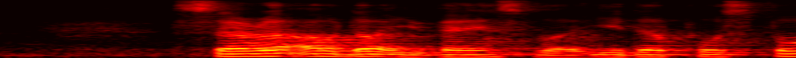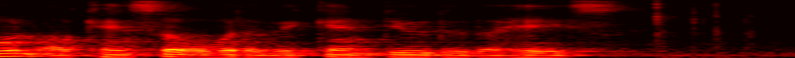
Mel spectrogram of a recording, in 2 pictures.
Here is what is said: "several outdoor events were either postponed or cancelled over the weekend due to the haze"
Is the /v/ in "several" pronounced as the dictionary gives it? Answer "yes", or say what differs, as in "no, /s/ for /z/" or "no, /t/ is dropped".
no, /v/ is dropped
